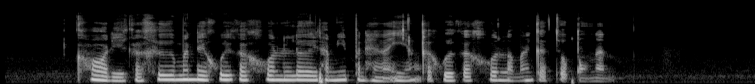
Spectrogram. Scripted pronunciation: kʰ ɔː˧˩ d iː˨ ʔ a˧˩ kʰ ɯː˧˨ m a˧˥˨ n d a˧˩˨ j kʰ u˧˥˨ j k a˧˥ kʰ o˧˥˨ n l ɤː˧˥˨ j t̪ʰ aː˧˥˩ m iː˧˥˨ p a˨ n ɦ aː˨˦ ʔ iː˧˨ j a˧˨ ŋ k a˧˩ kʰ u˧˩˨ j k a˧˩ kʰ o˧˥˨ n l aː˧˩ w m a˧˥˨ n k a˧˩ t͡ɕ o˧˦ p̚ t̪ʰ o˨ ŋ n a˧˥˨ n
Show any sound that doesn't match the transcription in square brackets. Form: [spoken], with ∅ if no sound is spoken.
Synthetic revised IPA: kʰ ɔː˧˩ d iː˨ [k] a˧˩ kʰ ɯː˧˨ m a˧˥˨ n d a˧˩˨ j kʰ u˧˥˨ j k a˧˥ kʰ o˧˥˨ n l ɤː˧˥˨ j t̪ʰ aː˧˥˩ m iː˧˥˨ p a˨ n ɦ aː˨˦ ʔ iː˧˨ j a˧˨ ŋ k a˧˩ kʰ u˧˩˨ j k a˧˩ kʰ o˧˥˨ n l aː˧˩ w m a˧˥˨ n k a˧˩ t͡ɕ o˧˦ p̚ [t̪] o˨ ŋ n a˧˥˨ n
